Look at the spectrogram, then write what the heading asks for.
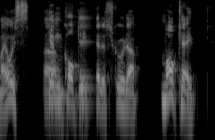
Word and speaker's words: Kim Mulkey: I always Kim Mulkey.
